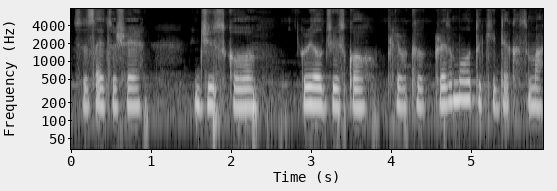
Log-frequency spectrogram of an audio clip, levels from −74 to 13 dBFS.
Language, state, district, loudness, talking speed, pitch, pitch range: Chakhesang, Nagaland, Dimapur, -16 LUFS, 170 wpm, 175 Hz, 170-185 Hz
